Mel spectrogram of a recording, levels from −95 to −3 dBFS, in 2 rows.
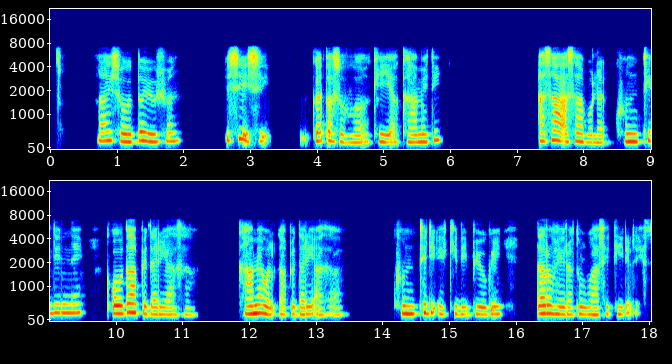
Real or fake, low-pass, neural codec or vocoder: fake; 7.2 kHz; codec, 24 kHz, 6 kbps, HILCodec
